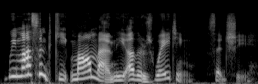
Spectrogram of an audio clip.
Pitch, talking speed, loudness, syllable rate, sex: 250 Hz, 230 wpm, -18 LUFS, 5.6 syllables/s, female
